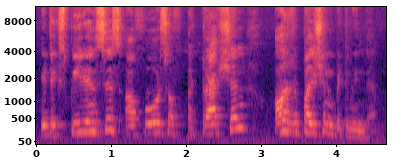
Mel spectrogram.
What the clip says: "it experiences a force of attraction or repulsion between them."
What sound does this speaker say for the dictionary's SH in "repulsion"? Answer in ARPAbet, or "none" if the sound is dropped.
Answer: SH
